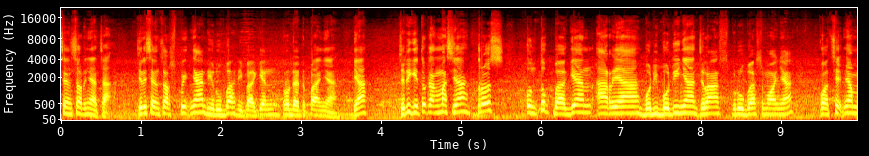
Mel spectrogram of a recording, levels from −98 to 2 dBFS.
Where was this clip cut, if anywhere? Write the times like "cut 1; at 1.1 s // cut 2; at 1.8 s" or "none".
none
